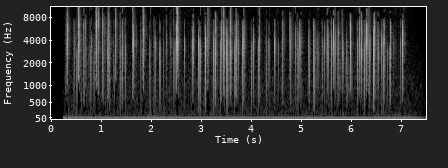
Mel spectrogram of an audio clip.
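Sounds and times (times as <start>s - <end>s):
dice shuffled in hand: 0.3s - 7.1s.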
